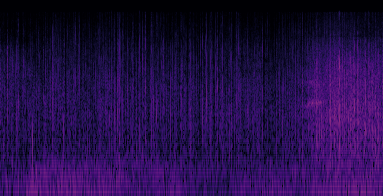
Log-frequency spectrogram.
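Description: Rain pattering on a tent's flysheet, heard from inside the tent: a dense, steady patter of drops that grows louder about six seconds in.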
